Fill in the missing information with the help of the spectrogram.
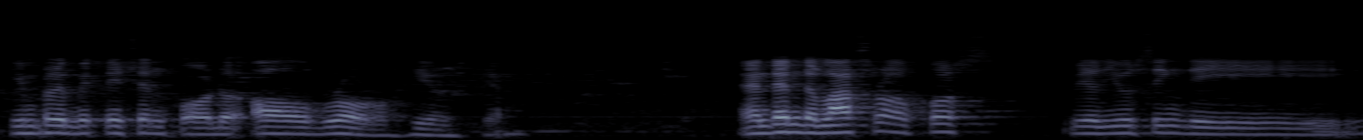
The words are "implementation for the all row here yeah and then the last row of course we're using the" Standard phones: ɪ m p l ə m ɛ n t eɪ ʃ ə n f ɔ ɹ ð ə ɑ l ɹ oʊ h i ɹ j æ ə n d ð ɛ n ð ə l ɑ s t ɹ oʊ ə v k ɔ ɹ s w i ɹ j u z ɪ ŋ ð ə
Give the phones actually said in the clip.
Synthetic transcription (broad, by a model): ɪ m p l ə m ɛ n t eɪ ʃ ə n f ɔ ɹ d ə ɑ l ɹ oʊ h i ɹ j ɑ ə n d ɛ n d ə l ɑ s t ɹ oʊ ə f k ɔ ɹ s w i l j u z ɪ ŋ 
